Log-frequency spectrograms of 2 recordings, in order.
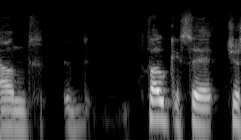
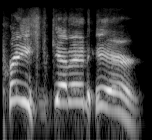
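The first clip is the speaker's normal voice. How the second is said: high, loud summons; urgent call; 12 semitones higher, 6 dB louder, slower than usual. Acted. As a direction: holler for help into the next room. Character calls for the priest.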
